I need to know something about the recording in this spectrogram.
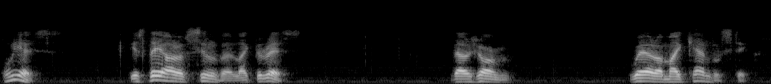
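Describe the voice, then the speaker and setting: Dignified old clergyman, measured, soft solemnity, husky, 1930s radio drama, dull recording. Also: mid-range voice, animated. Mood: gently insistent. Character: gentle, dignified old bishop, serene and solemnly forgiving.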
